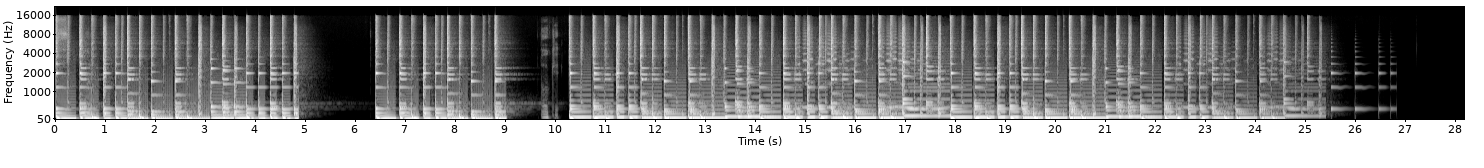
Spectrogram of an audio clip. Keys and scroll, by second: 4.9 space, 6.4 space, 9.1 space.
